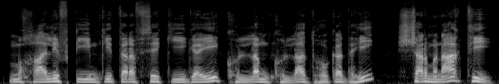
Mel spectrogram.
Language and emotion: Urdu, disgusted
